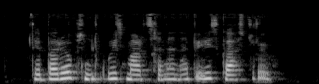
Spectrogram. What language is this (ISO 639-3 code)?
kat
